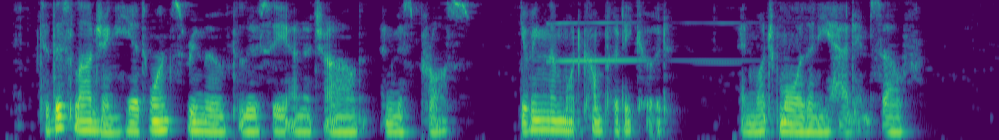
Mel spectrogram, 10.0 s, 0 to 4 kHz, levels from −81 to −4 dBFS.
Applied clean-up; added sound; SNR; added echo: classical method log-MMSE.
